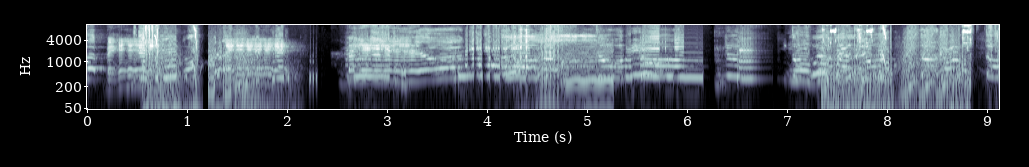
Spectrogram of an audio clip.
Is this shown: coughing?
no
